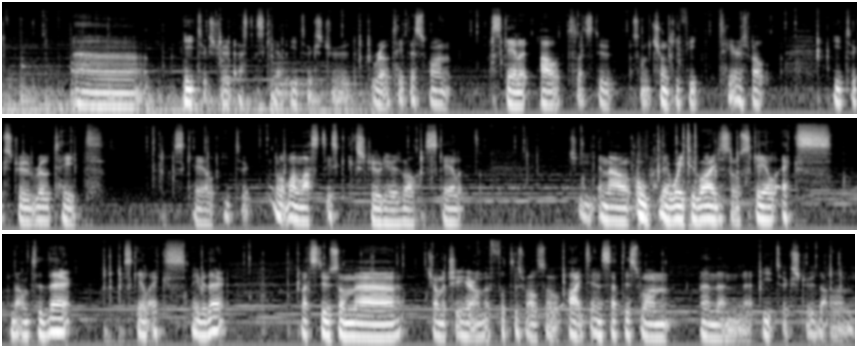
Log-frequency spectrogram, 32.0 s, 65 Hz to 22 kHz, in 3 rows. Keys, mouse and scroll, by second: 0.0 g, 2.0 e, 2.7 s, 3.3 e, 4.5 r, 5.0 g, 6.1 s, 7.2 g, 8.3-11.6 typing, 12.7-15.9 typing, 17.2 g, 18.1 middle click, 19.1 ctrl+KP_Add, 19.3 ctrl+KP_Add, 19.8 s, 22.6 s, 23.9 2, 24.4 click, 24.6 middle click, 25.1 3, 25.3 click, 25.6 middle click, 26.3 shift+click, 26.7 shift+click, 27.0 middle click, 28.4 i, 29.3 middle click, 30.8 e, 31.7 s.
